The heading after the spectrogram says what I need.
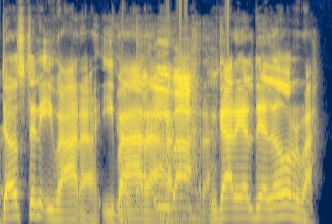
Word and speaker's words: Ibarra: Ibarra. Am I getting closer? Little, but keep going. Say Ibarra. Ibarra. You just gotta learn how to roll your R's. How do you roll your R's, man? You just put your tongue on the roof of your mouth and just like blow out like.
